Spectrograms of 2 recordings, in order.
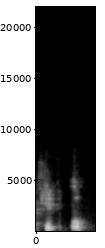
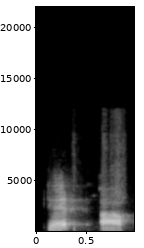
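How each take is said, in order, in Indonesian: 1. Vokal di 'up' terdengar seperti 'oo'. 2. Vokal di 'up' terdengar seperti 'ah'. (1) "bukan get up" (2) "get up ya"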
